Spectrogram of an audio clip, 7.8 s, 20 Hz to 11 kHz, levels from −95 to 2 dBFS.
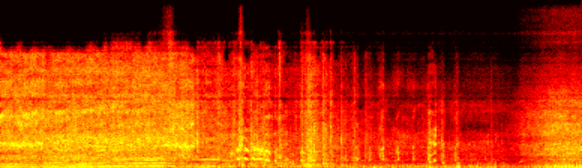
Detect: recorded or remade remade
